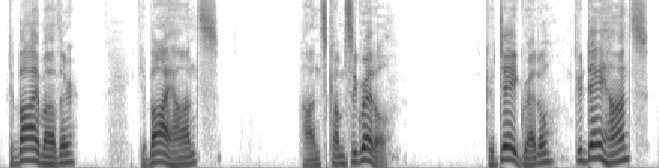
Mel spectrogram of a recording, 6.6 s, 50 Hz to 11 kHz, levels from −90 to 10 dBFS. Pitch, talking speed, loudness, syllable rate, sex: 165 Hz, 125 wpm, -18 LUFS, 5.1 syllables/s, male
